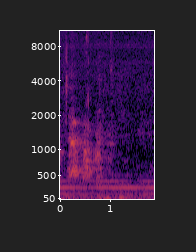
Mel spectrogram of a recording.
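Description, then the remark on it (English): Dogs bark, a quick cluster of muffled barks in the first second, then quiet apart from a steady low electrical hum. “And now these dogs are barking.”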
